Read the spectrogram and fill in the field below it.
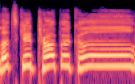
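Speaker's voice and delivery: very high-pitched shouted yell. Repeating a catchphrase that is always yelled coming into town: yelling a catchphrase. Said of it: "he yells that".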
